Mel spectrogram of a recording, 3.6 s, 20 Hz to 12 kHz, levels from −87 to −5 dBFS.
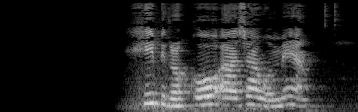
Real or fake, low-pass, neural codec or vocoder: real; 10.8 kHz; none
